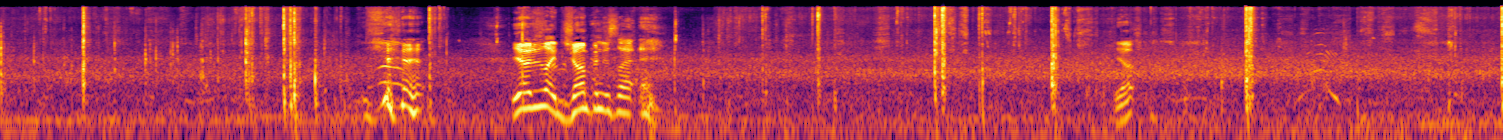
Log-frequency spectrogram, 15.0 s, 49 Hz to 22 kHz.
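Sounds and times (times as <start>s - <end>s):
sharp skateboard clacks: 0.0s - 3.5s, 6.8s - 11.1s, 12.0s - 12.7s
skateboard wheels rolling on concrete: 0.0s - 15.0s.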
